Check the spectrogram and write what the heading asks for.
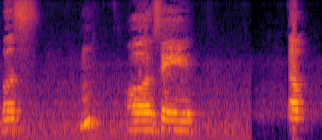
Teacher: this is central vowel because this is there within this central unrounded because your lips do not round. So this is central unrounded vowel. · So this is central unrounded vowel just above open.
